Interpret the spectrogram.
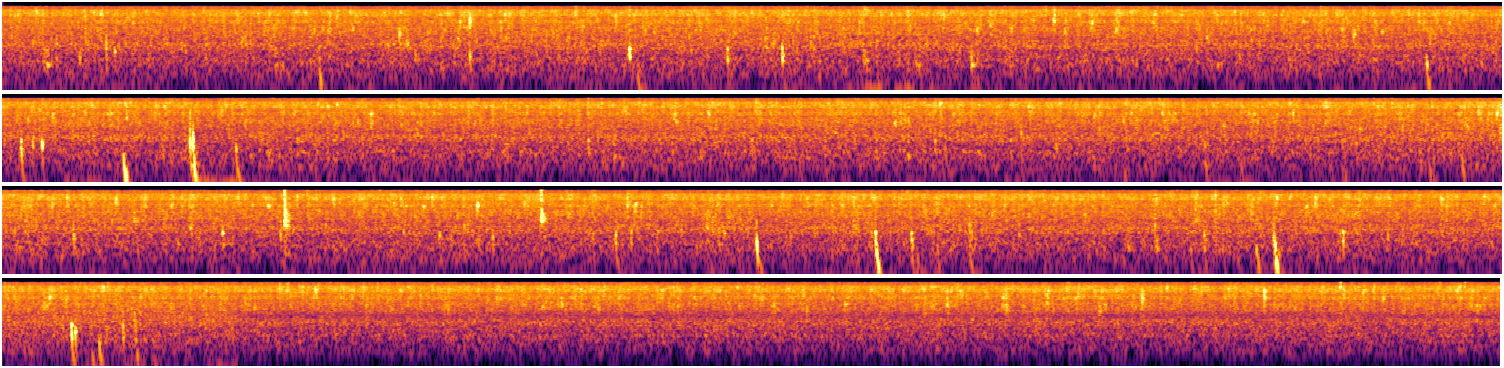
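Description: Heavy rain falling steadily on a wet nylon truck tent and pickup, with scattered sharp taps through it.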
